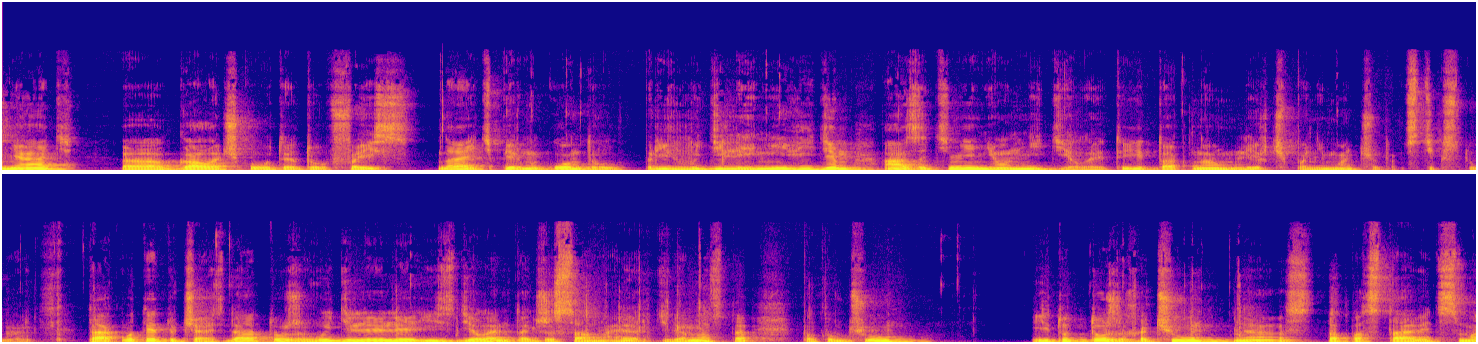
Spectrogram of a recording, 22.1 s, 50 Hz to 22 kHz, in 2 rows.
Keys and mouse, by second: 3.1 click, 3.8 middle click, 4.2 right click, 5.7 right click, 6.7-8.0 middle drag, 8.9-10.0 middle drag, 10.9 middle click, 11.5 shift+middle click, 12.7 right click, 14.2 shift+middle click, 15.4 r, 17.1 g, 19.3 shift+middle click, 20.2 shift+middle click, 21.0 g.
